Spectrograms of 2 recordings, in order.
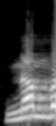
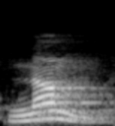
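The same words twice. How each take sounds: First: "नम्ब" with the b sounded; "नम्ब" ending on a clear b; "नम्ब" said wrongly as numb-b; wrong pronunciation. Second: "नम" as num, silent b; "नम" with no b at the end; correct pronunciation. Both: Shown as a demonstration. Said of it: "नम्ब नहीं".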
